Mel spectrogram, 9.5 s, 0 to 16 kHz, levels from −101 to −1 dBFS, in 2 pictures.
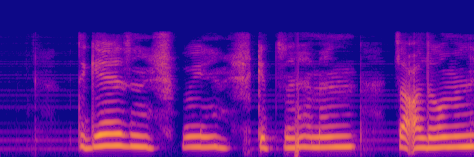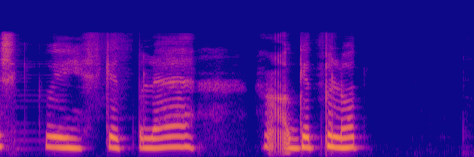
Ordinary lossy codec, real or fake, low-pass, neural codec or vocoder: MP3, 96 kbps; real; 7.2 kHz; none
